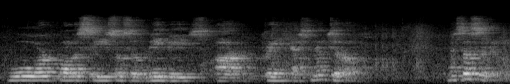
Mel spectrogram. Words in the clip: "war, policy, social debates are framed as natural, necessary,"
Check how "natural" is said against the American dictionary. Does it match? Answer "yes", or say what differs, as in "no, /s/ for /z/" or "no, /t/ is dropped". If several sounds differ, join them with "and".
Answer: no, /ɹ/ is dropped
